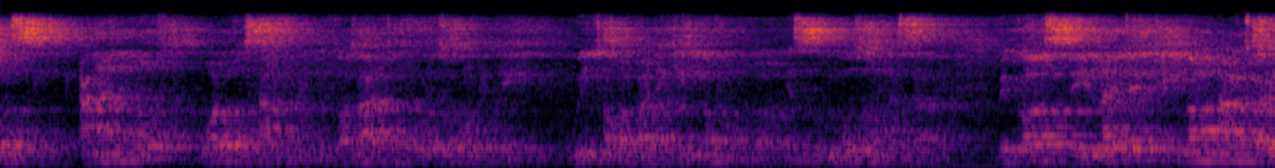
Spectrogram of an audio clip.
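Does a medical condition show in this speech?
No.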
